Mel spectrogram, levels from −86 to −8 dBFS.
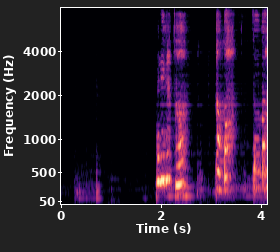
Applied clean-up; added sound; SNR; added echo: neural mask model DeepFilterNet 3.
